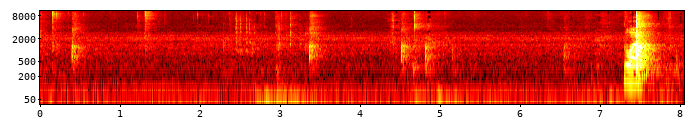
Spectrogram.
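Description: Faint, scattered small clicks and taps of a wire being loosened from one screw terminal and landed on another on a PLC analog input module's terminal block.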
